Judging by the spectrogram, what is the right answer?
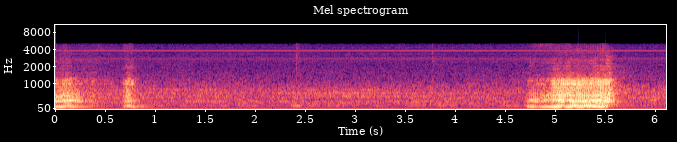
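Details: Dog snoring heavily in sleep around 11 am: loud, harsh snores with a long quiet gap between, over steady room noise.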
